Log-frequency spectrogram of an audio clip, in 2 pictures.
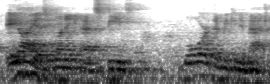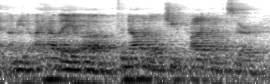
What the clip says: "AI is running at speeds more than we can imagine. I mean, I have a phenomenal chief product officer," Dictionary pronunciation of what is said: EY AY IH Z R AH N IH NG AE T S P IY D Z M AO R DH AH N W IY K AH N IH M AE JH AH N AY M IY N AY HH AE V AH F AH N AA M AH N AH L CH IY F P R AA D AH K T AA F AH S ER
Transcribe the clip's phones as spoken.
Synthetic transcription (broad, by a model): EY AY IH Z R AH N IH NG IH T S P IY D Z M AO R DH AH N W IY K AH N IH M AE JH AH N AY M IY N AY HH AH V AH F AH N AA M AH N L CH IY F P R AA D AH K T AA F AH S ER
